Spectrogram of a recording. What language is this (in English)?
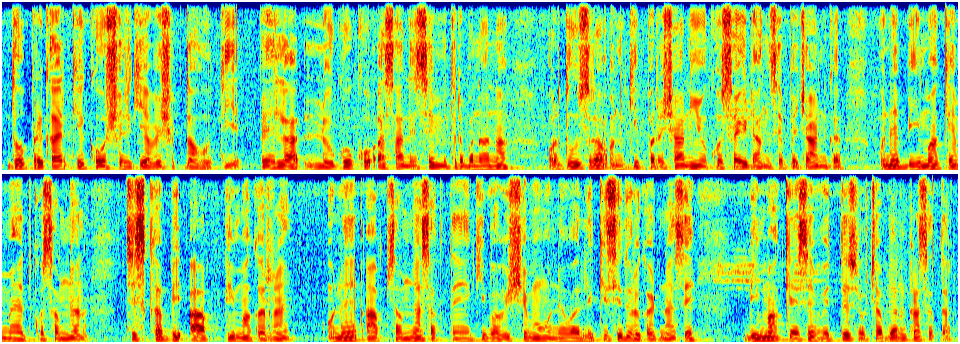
Hindi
